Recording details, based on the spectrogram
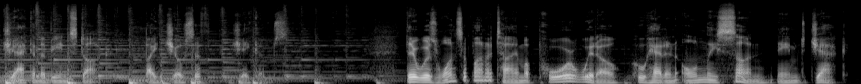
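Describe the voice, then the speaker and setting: A man narrating a fairy tale for children in an expressive, measured storytelling manner. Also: rumbling low, creaky, over music.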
